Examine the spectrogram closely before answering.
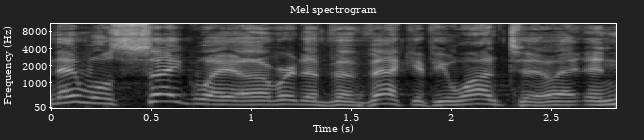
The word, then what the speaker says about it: Vivek: We need to at least hit the whole Vivek and Nikki. It's pronounced Vivek.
